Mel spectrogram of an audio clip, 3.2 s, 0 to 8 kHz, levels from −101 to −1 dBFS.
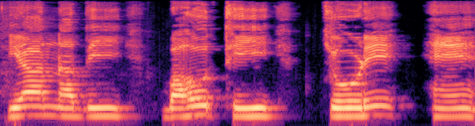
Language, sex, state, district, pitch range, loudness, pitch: Hindi, male, Bihar, Supaul, 150-165 Hz, -13 LUFS, 155 Hz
